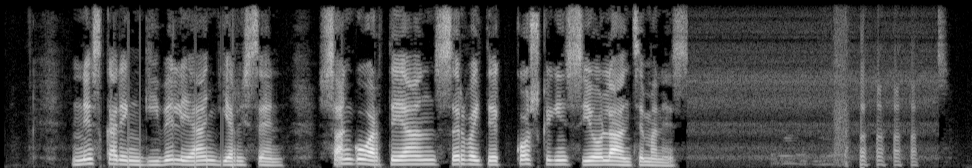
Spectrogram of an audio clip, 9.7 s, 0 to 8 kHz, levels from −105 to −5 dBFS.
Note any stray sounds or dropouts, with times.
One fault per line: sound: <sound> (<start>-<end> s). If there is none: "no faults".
sound: laugh (7.7-9.2 s)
